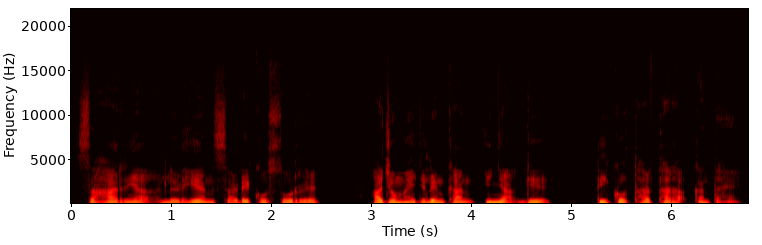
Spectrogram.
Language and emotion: Santali, fearful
